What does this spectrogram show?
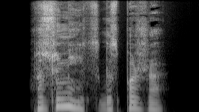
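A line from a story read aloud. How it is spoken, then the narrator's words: Girl's squeak. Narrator (Russian): пискнула девушка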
